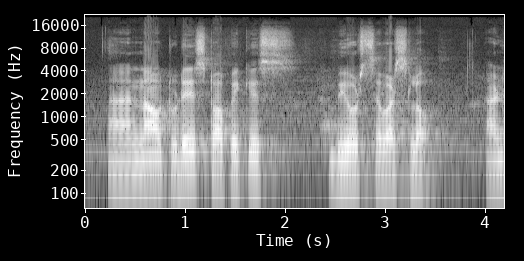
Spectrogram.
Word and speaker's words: Biot-Savart: T is silent here, we can call it Biot-Savart's law also.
